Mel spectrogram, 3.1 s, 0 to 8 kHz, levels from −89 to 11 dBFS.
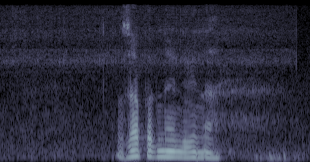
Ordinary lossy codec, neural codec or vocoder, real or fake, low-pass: MP3, 48 kbps; vocoder, 44.1 kHz, 128 mel bands every 256 samples, BigVGAN v2; fake; 7.2 kHz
